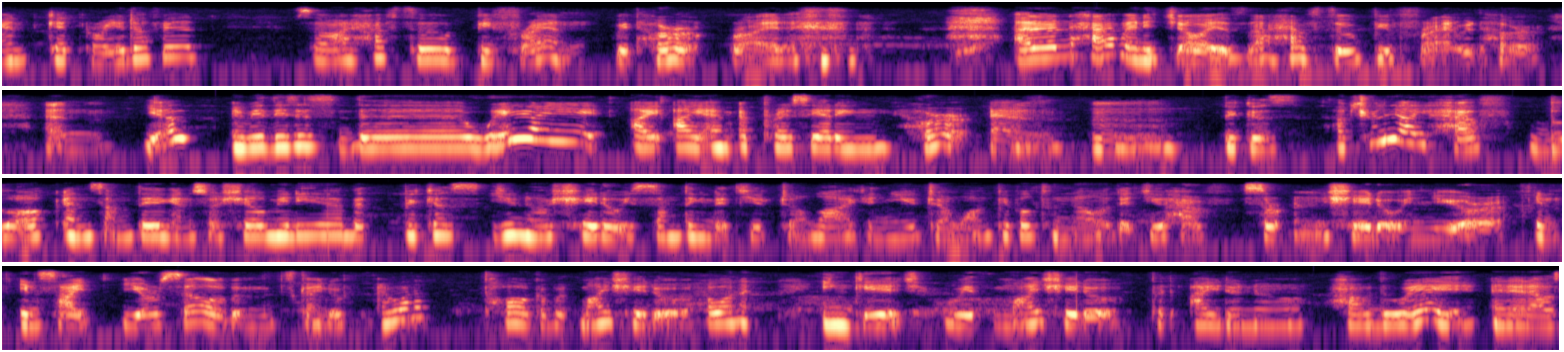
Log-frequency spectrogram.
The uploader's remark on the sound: Sorry about the noisy background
